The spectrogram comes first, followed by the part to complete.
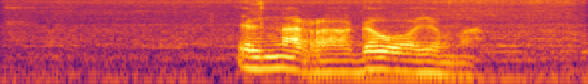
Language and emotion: Russian, neutral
